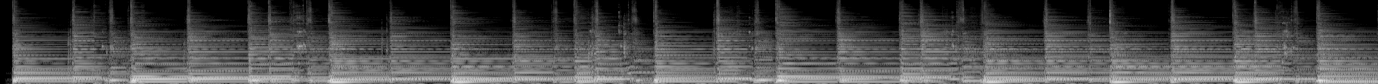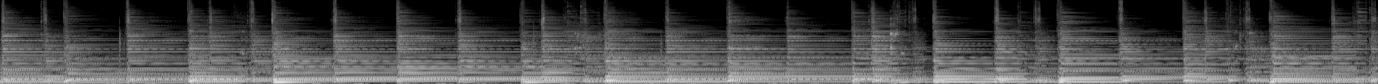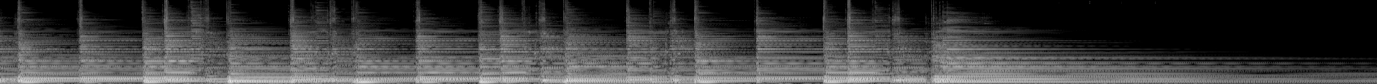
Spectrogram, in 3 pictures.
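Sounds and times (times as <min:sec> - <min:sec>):
acoustic guitar strumming into a microphone: 0:00.0 - 0:41.3.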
